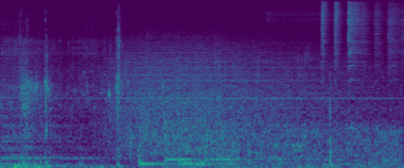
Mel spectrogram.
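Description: Rushing, splashing water from a diver churning the surface of a hole in the ice, laid under background music whose low sustained tones come in after about a second and a half. A few sharp clicks sound near the end.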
